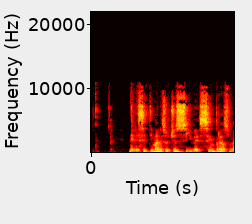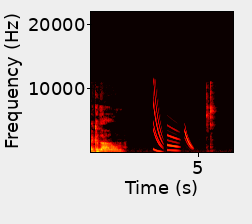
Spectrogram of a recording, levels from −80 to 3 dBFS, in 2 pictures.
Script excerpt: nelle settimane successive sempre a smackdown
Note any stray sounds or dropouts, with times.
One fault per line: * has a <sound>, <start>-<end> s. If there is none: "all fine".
* has a chirp, 4.1-4.9 s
